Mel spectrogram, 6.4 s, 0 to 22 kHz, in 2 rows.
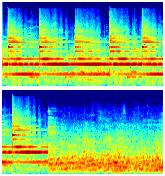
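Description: Temple bell rung over and over, a strike about every 0.7 s with the tones ringing on between strikes; it cuts off suddenly about four seconds in, giving way to crowd chatter.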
